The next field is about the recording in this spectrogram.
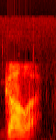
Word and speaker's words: Gullah: Yeah, and I also know that it's pronounced Gula.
